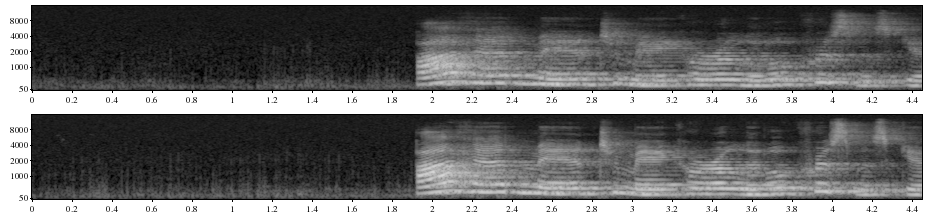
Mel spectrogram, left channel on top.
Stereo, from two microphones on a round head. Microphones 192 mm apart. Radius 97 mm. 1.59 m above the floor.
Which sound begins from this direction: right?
A woman speaking, at 1.9 s.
